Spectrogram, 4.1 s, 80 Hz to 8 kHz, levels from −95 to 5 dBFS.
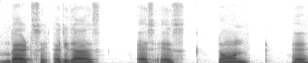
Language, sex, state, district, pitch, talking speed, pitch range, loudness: Hindi, male, Uttar Pradesh, Varanasi, 125 Hz, 75 wpm, 120-135 Hz, -24 LUFS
